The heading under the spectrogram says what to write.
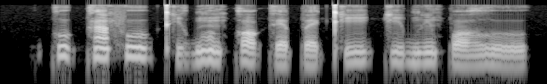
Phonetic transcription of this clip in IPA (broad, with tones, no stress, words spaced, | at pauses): ku˦˨kã˦fuː˦ kʼi˨ɡʷũ˦˨ kɔ˦˨kɛ˨pɛ˨kʼiː˦ ki˦bĩ˦pɔ˨ ɣuː˨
